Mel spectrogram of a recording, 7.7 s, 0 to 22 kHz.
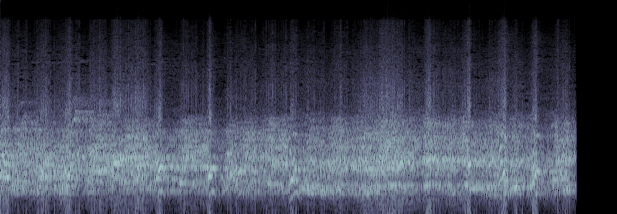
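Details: A crowd of dogs barking together, recorded October 13, 2018: rapid, irregular overlapping barks and yips fill the sound steadily, then cut off abruptly to silence near the end.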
